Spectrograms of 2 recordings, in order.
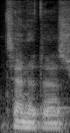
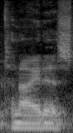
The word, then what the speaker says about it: tinnitus: a lot of people suffer from tinnitus or tinnitus, depending on how you want to pronounce it. I know there's a little bit of a controversy there. Sure.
